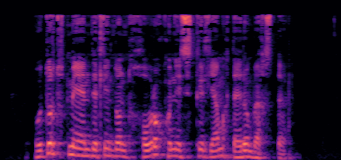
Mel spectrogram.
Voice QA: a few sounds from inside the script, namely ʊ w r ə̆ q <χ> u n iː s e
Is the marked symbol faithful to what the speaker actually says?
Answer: no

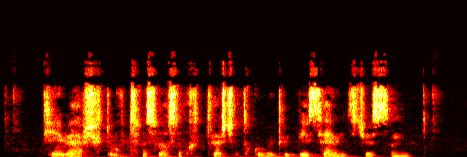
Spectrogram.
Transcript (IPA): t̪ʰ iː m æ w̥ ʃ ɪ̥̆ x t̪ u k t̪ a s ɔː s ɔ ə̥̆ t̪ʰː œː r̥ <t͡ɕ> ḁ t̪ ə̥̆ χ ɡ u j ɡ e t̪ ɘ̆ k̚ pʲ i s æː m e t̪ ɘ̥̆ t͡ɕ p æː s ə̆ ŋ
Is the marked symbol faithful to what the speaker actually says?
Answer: no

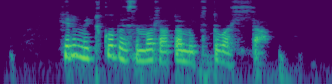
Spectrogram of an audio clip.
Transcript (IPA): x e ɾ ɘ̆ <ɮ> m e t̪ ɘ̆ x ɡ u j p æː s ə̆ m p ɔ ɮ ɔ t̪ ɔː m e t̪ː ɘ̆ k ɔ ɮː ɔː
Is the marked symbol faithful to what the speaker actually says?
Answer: no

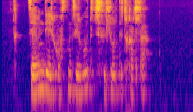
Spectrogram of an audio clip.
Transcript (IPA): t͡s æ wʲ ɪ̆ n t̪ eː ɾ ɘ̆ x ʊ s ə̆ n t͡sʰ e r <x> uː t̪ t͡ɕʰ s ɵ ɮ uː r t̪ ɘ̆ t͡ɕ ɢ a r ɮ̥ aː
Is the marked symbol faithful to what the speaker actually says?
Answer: no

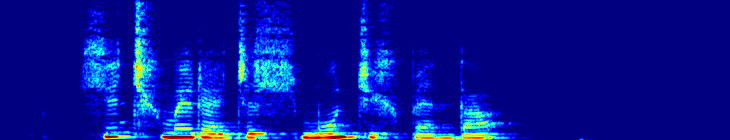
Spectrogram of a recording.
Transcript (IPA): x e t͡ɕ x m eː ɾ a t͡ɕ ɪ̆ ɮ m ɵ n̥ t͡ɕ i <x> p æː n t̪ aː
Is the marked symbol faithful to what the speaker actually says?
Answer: yes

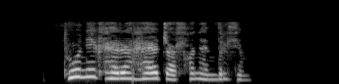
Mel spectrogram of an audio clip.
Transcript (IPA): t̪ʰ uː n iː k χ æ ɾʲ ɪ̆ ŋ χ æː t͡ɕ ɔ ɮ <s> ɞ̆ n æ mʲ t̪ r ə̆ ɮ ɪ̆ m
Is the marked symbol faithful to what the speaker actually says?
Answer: no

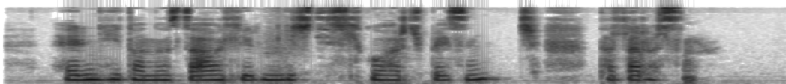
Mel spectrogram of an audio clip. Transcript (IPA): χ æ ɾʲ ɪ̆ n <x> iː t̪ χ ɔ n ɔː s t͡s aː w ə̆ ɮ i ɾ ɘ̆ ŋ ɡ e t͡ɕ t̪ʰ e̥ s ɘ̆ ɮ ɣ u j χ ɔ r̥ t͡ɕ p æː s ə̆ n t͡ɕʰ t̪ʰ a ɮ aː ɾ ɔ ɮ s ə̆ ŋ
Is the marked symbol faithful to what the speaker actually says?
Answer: yes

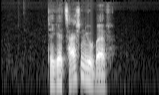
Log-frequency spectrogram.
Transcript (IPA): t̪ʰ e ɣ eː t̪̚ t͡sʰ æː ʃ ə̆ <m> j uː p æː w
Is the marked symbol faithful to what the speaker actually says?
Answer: no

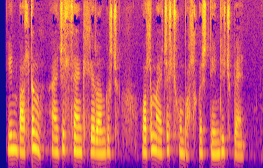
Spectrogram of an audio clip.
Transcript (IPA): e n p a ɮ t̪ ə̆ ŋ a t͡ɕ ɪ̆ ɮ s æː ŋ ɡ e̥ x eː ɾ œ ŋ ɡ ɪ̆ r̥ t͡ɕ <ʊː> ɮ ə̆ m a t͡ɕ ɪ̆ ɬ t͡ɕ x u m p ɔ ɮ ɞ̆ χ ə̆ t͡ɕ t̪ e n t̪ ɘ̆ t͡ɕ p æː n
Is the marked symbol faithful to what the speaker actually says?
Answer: no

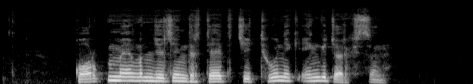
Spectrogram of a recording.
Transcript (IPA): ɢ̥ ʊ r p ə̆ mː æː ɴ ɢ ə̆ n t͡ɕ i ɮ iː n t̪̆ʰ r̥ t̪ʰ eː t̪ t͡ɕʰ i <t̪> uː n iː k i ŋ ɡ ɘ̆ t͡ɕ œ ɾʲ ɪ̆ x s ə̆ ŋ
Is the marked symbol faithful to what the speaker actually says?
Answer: no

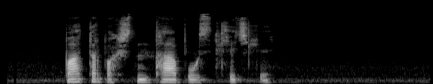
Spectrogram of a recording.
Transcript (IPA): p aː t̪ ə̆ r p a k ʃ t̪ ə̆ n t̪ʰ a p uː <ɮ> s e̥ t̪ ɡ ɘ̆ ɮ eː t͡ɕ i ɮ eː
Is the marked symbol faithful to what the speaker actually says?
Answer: no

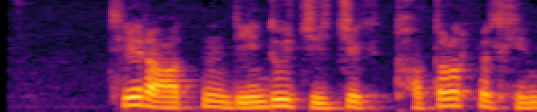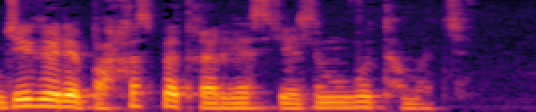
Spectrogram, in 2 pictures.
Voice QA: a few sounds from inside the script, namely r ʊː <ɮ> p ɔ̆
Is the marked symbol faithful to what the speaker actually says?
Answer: yes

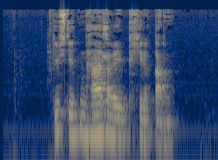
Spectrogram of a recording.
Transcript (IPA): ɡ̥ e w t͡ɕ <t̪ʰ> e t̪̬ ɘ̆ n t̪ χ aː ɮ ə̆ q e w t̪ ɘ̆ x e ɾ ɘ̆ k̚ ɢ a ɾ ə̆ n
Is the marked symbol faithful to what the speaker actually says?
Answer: yes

